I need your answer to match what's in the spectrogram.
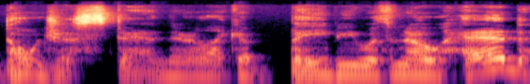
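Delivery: rough, creaky, scraping character voice. Reading quotes from a quote mug in a Helmer voice. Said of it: "your best Helmer voice".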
